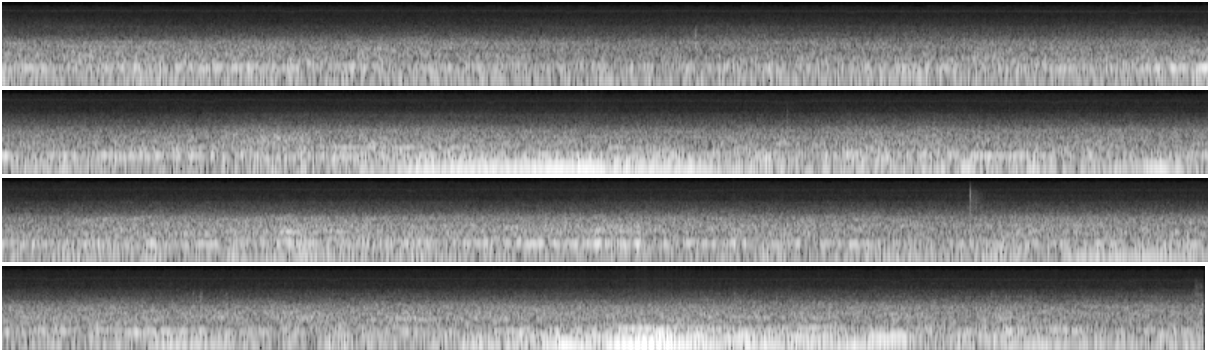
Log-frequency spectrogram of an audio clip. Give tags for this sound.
apartment traffic room-tone ambience

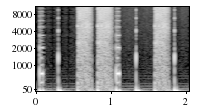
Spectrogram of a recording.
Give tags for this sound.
retro rock 80s pt1 casio loop drumloop

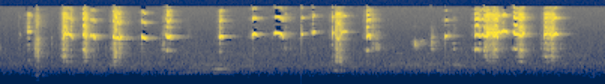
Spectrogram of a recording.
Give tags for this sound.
Mouse squeak

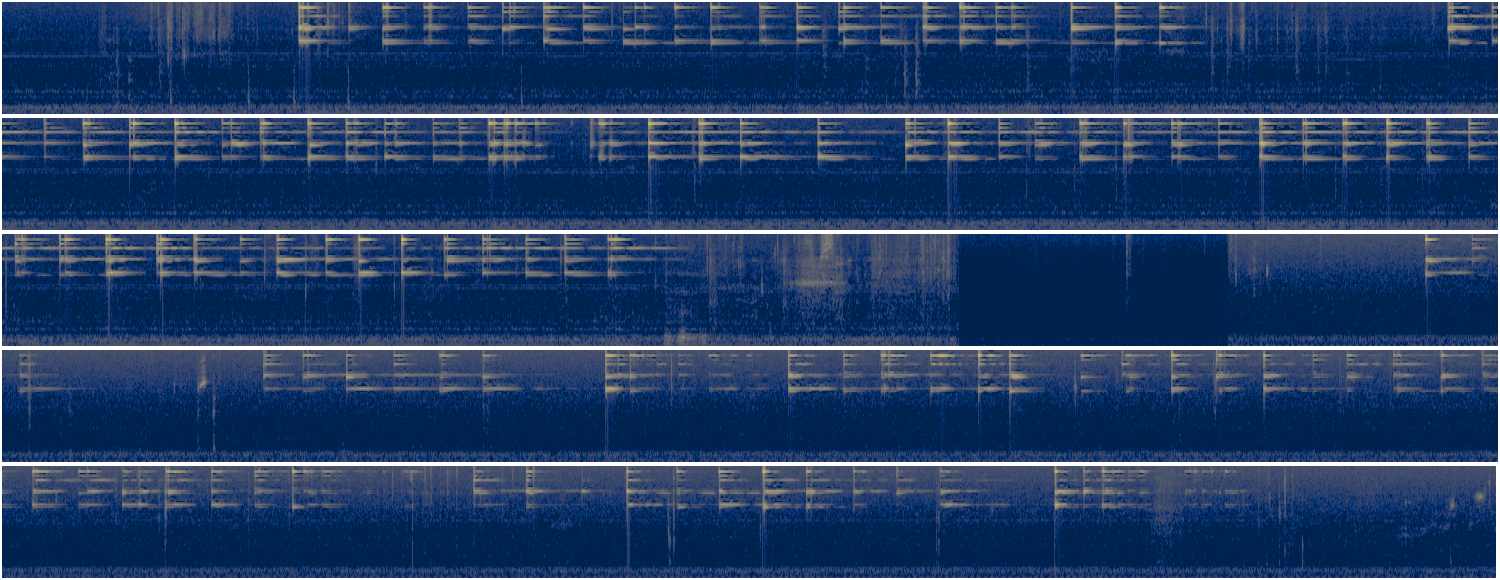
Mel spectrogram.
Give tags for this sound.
clink metal

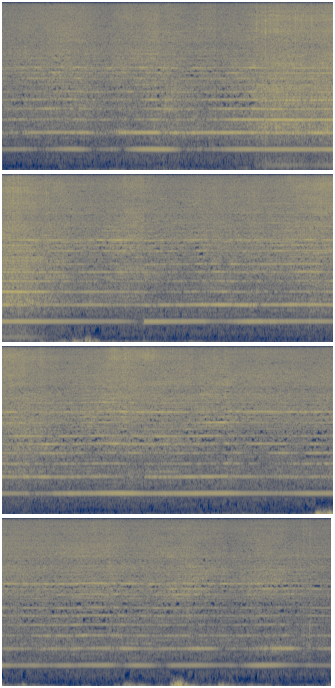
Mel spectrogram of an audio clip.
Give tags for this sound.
buzzing Vacuum cleaning

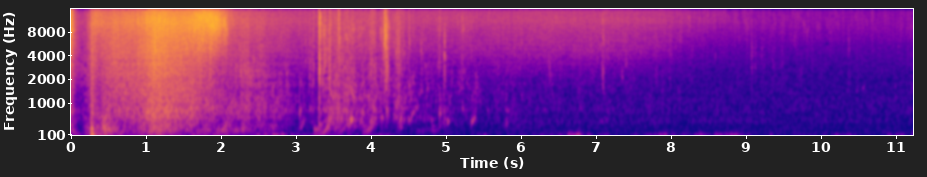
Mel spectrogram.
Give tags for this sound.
water splashing percussion bloop splash

